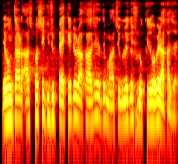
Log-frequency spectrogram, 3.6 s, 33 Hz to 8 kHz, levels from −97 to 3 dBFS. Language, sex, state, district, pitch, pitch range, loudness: Bengali, male, West Bengal, Kolkata, 145 Hz, 135-155 Hz, -17 LUFS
